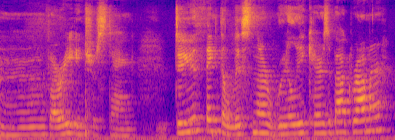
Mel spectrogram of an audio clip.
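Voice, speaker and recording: Noticeable background noise runs under a woman speaking at a moderate speed. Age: 20s. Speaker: interviewer. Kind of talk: casual interview questions. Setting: outdoors.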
